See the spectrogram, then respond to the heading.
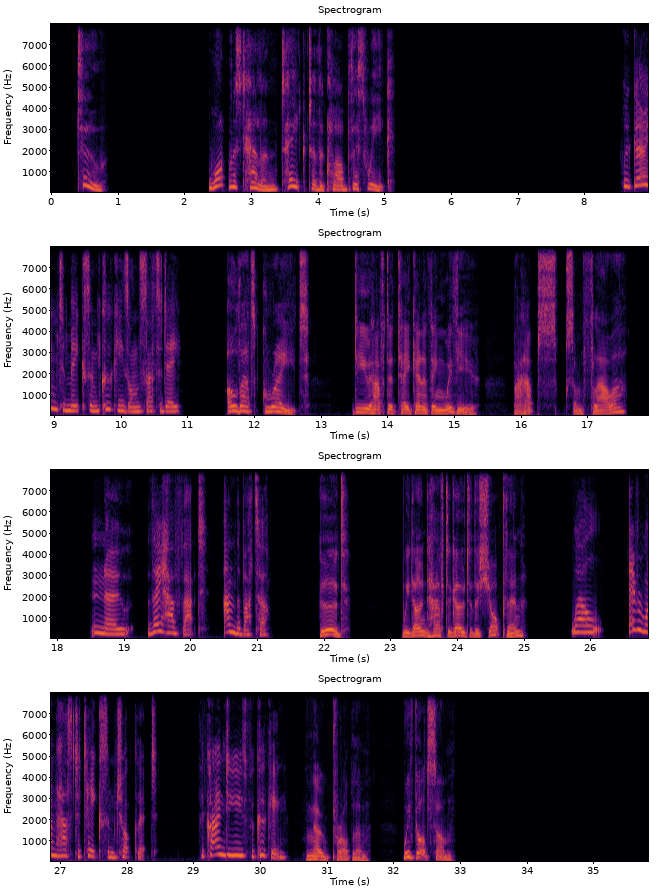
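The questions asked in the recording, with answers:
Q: What must Helen take to the club this week?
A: chocolate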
